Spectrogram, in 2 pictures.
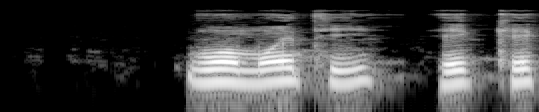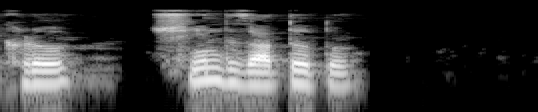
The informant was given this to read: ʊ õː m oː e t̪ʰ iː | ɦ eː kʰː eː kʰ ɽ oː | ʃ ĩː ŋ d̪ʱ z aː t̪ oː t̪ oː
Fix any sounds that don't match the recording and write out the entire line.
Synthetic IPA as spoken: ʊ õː m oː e t̪ʰ iː | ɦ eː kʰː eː kʰ ɽ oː | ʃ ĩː n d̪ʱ z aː t̪ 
